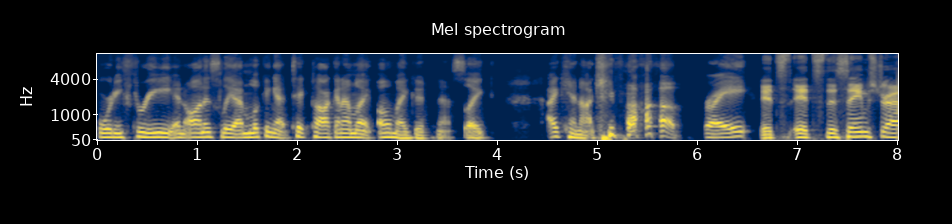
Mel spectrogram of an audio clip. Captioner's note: laughs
